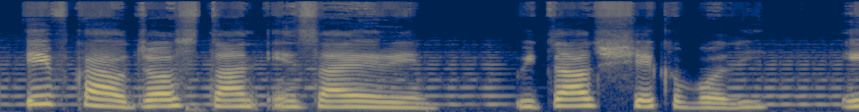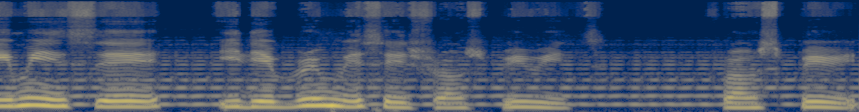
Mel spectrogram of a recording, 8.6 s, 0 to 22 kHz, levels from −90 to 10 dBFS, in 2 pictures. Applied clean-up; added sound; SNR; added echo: none; Bowed string instrument; 18 dB; none.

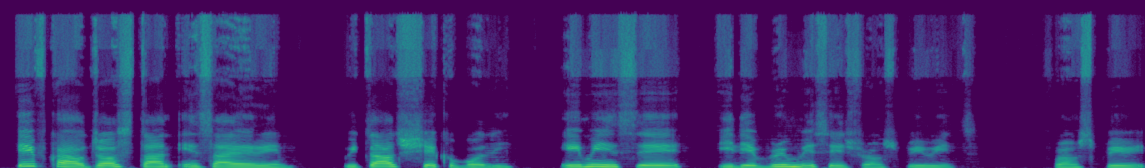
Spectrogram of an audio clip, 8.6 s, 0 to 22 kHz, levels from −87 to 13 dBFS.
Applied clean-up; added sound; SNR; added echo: neural mask model DeepFilterNet 3.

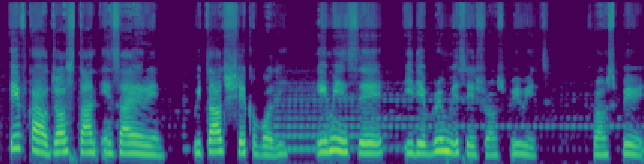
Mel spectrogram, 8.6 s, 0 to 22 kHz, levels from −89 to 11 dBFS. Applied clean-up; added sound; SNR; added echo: classical method Wiener filter.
